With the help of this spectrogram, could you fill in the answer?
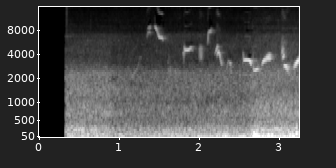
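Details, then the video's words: A Eurasian blackcap sings in Regent's Park, London: quick, high, flutey whistled notes that slur up and down, over a steady low rumble of wind or distant traffic. "beautiful Blackcap sings."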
